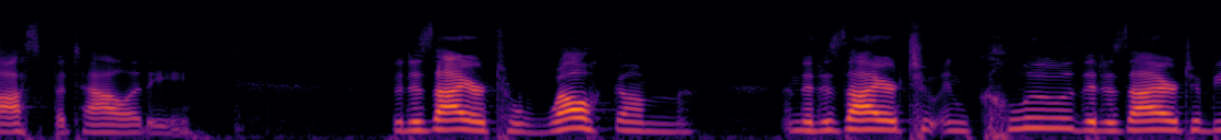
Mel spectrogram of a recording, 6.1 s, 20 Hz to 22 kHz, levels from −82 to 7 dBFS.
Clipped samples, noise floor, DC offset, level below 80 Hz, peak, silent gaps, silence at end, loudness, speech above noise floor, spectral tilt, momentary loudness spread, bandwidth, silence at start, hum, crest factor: under 0.1%; -71 dBFS; under 0.1%; -64 dBFS; -10 dBFS; none; 0 s; -27 LUFS; 42 dB; -5 dB/octave; 19 LU; 13.5 kHz; 0 s; none; 20 dB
